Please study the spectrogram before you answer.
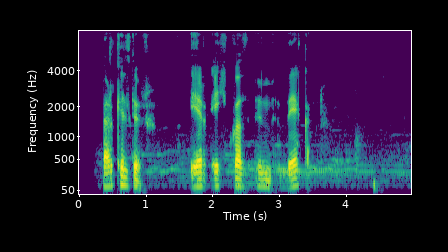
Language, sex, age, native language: Icelandic, male, 30-39, Icelandic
